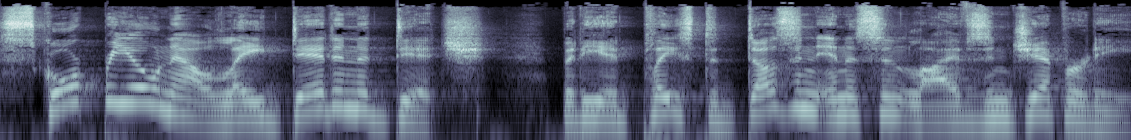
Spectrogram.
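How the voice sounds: In a put-on character voice with an American accent, a man speaks fairly slowly at a fairly high pitch, his tone bright and sharp and his pitch swinging widely.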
